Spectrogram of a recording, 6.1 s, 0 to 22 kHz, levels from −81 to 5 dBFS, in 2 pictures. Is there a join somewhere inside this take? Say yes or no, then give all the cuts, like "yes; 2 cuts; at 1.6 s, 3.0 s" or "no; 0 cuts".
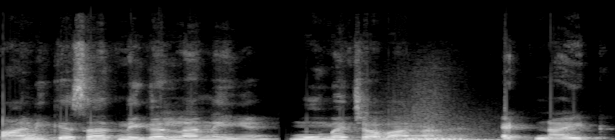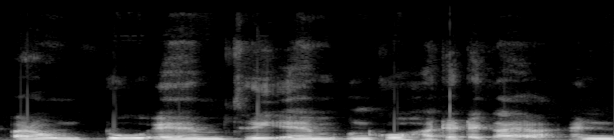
yes; 2 cuts; at 1.3 s, 2.4 s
